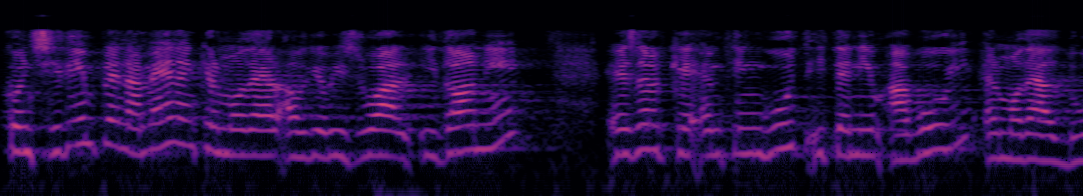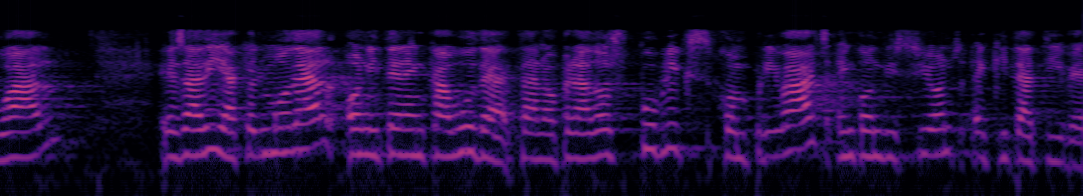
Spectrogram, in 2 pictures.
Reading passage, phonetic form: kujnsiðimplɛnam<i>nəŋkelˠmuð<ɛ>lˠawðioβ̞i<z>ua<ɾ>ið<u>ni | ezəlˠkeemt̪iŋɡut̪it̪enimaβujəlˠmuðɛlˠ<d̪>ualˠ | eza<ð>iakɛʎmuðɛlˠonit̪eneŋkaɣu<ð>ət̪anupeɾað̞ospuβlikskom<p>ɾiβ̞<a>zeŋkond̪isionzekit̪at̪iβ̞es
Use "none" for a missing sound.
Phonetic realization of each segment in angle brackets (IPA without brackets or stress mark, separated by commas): e, ɛ, z, l, ɔ, d̪, ð, ð, p, a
